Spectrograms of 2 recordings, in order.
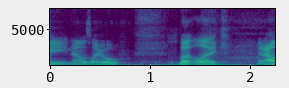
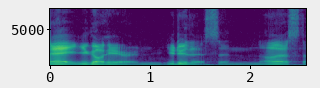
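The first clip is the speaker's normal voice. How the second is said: loud, booming, deep coach voice; 6 semitones lower, 9 dB louder than usual. Speaker recalls one of their coaches who talked like this: deep coach voice. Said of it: "he had a really deep voice. He talked like this".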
